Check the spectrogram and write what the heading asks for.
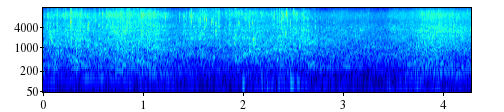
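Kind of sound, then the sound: ambience, children splashing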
